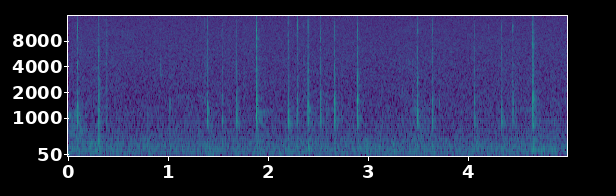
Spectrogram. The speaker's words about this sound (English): however many I can only type so fast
